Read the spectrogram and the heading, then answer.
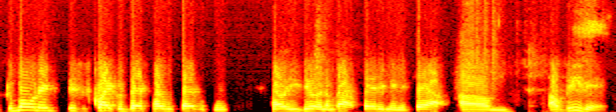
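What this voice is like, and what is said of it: Put-on British accent. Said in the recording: “I don't want to do the accent because I'm with British folks ... my dad used to live in London ... you have to do that voice”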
